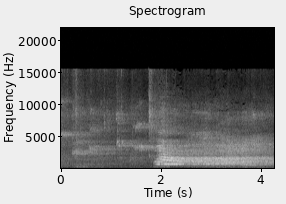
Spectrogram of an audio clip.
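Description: Badminton rally in a large, echoing hall: a few racket hits on the shuttlecock, then, about two seconds in, loud shouting voices.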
